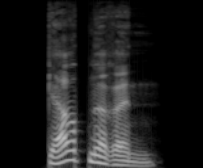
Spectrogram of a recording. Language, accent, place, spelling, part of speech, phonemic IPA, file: German, Germany, Berlin, Gärtnerin, noun, /ˈɡɛʁtnəʁɪn/, De-Gärtnerin.ogg
- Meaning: gardener (female)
